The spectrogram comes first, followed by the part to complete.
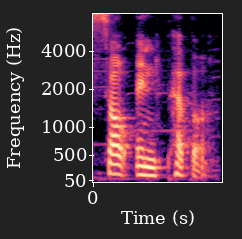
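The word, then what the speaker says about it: Salt-N-Pepa: four for Destiny's Child I believe that's pronounced salt and Peppa oh salt and Peppa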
